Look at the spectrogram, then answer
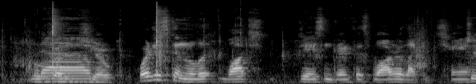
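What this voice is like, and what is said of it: Usual voice. Nothing is said of it.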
